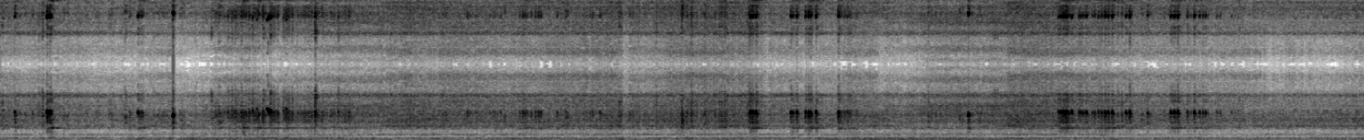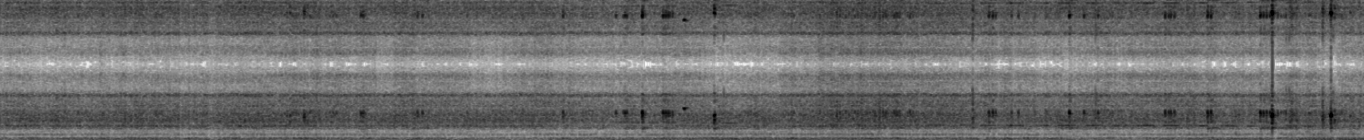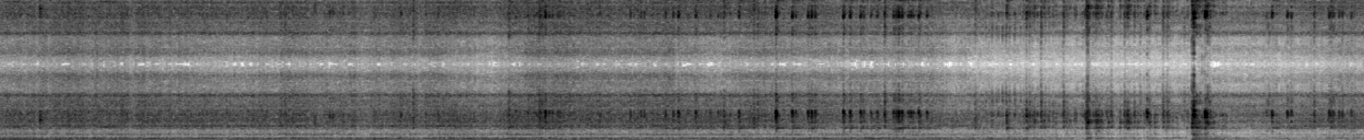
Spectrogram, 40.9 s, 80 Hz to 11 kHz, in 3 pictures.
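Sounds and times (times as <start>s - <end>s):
faint ticks: 5.1s - 8.7s, 10.6s - 12.3s, 19.2s - 21.1s, 30.4s - 40.9s.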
